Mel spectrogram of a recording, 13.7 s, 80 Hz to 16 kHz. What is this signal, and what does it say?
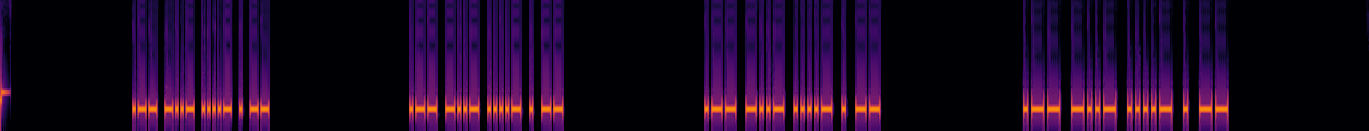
Morse code, heard as a keyed tone, about 38 wpm, 700 Hz. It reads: WX4EM WX4EM WX4EM WX4EM
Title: Speed Racing - USA 2x2 Call Signs 30wpm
